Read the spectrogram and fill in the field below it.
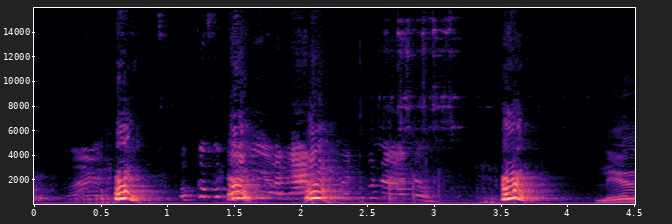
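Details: Labrador refusing food during a hunger strike, giving four loud, short, moaning barks with bending pitch roughly a second apart, then a rising whine at the end.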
